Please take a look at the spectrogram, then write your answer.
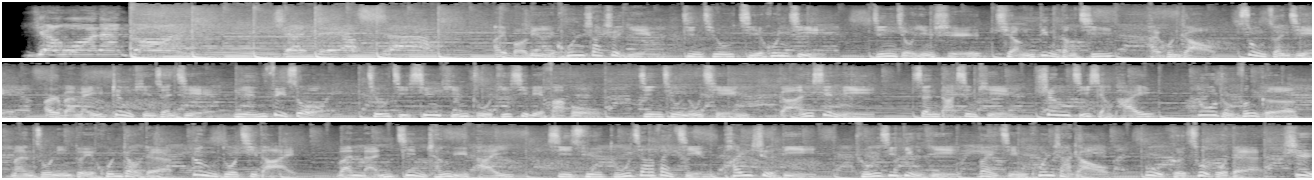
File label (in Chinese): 促销 婚纱摄影男 激情; 艾宝丽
